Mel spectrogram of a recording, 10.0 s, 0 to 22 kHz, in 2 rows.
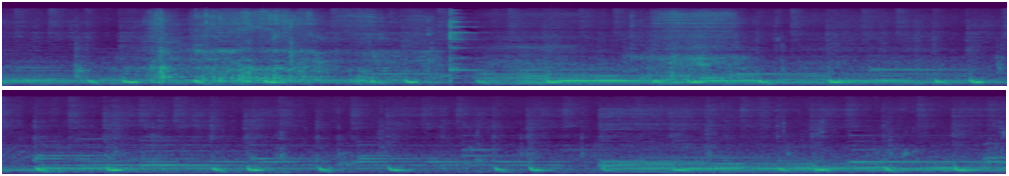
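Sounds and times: background music: 0.0s - 10.0s
person slurping and chewing: 0.7s - 2.3s, 3.0s - 3.9s.

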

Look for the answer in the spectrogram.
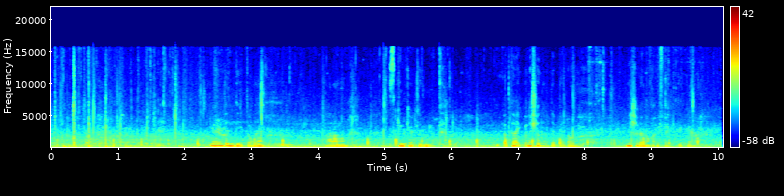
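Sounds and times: footsteps on stone pavement: 0.0s - 10.0s
shoe heels clicking: 0.0s - 10.0s.

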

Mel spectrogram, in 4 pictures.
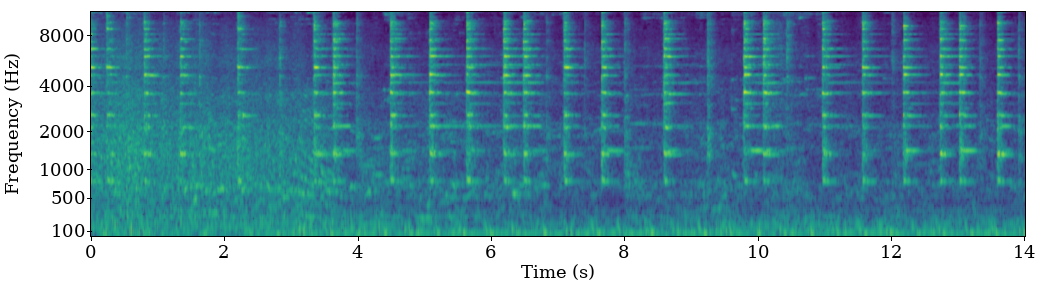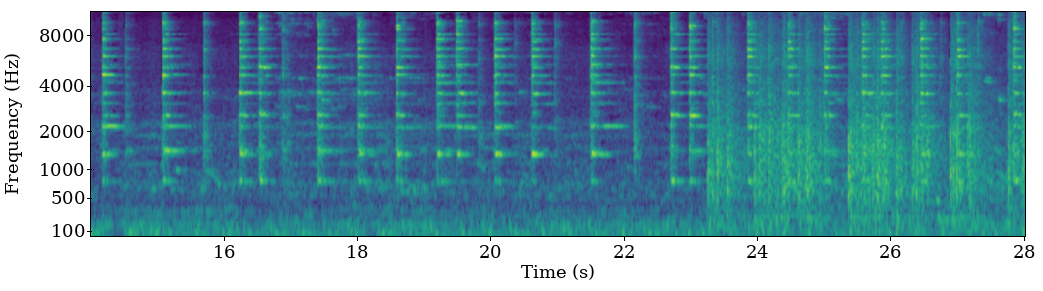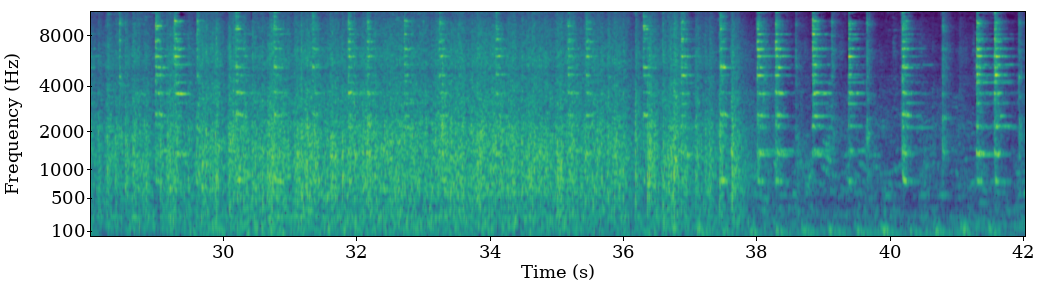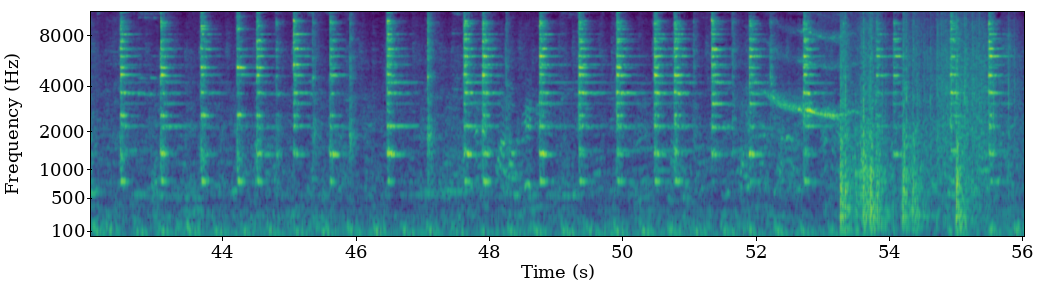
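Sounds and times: loud rushing noise: 0.0s - 3.2s
metal percussion ringing hits: 0.0s - 56.0s.

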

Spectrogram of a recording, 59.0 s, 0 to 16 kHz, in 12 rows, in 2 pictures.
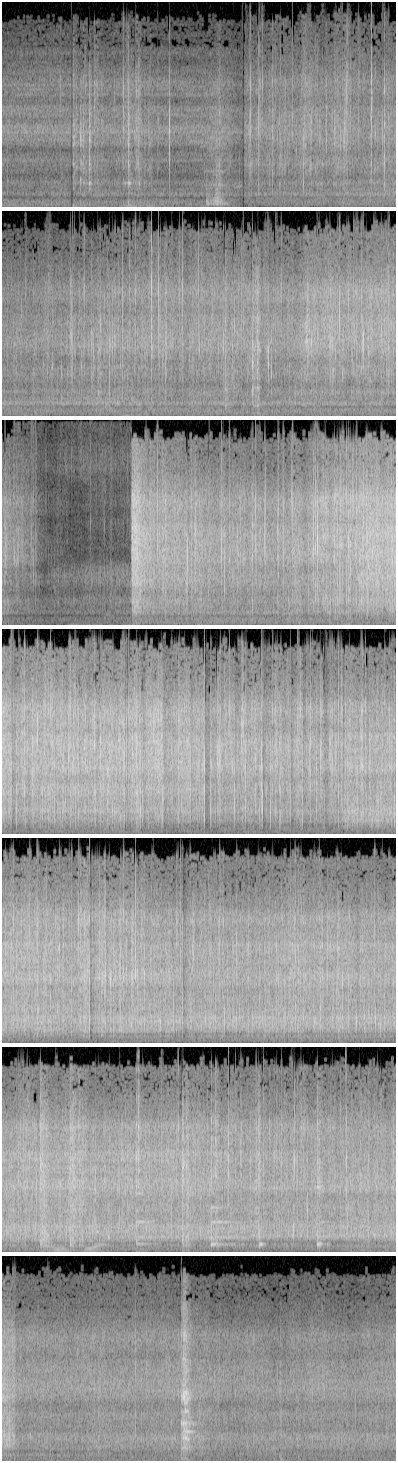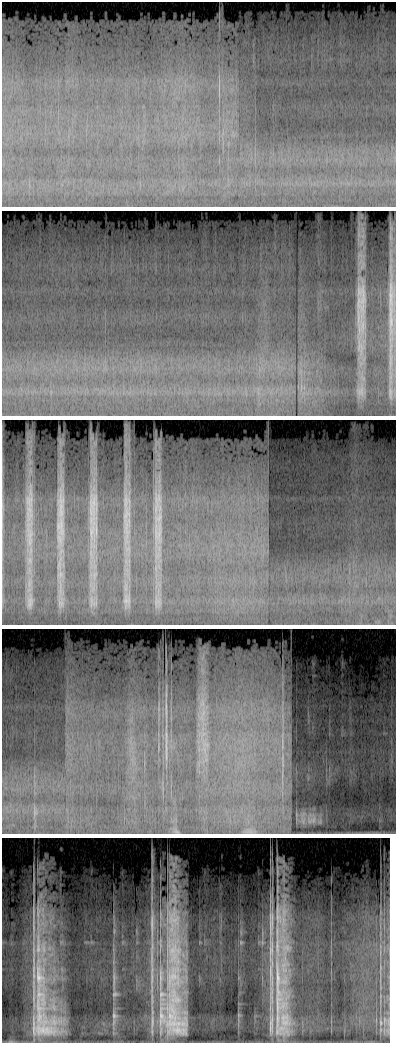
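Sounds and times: food sizzling in a wok: 2.2s - 10.3s, 11.5s - 43.1s, 43.8s - 48.6s, 49.5s - 52.9s, 56.1s - 56.6s
utensils clinking against pan: 26.3s - 28.8s.

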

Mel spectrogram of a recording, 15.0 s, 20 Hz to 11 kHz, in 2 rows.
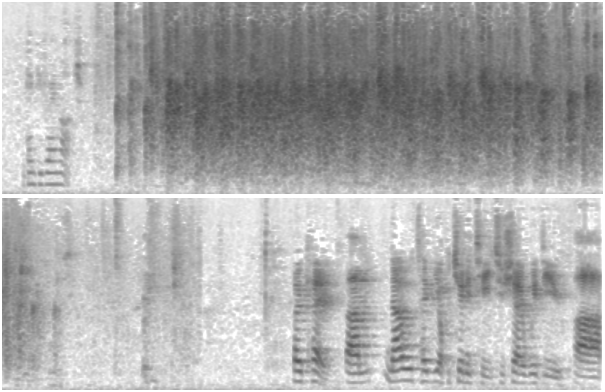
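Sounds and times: audience applauding: 1.4s - 8.3s.

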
